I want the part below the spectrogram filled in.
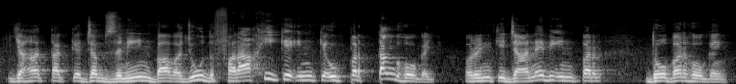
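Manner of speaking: normal talking voice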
